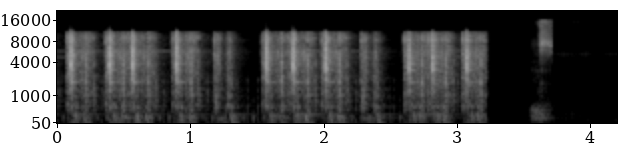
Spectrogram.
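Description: Typewriter sound effect: rapid mechanical key clacks in four quick bursts with short gaps, laid under a title being typed onto the screen, followed by one short high click near the end.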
